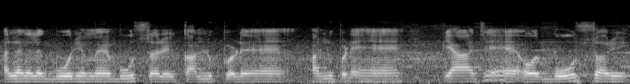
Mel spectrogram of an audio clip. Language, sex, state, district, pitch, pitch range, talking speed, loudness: Hindi, male, Rajasthan, Bikaner, 130 Hz, 125-135 Hz, 170 wpm, -15 LUFS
